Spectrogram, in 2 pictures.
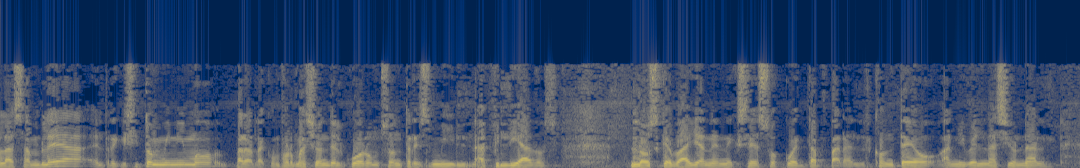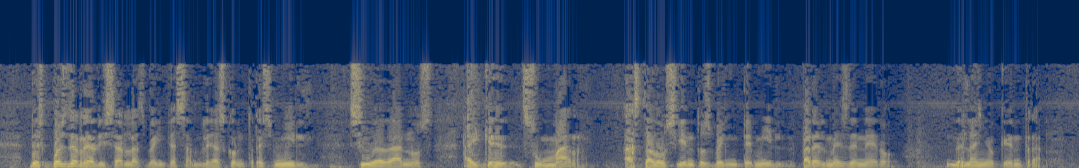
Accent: Mexico; como trabajadores, como mexicanos, tenemos derecho, como ciudadanos, nuestro derecho a organizarnos

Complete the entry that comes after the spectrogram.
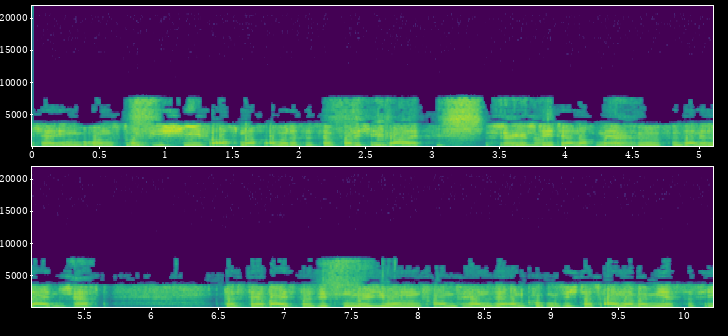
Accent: Germany; Sicherlich haben wir als Deutsche alle ein schweres Erbe zu tragen.

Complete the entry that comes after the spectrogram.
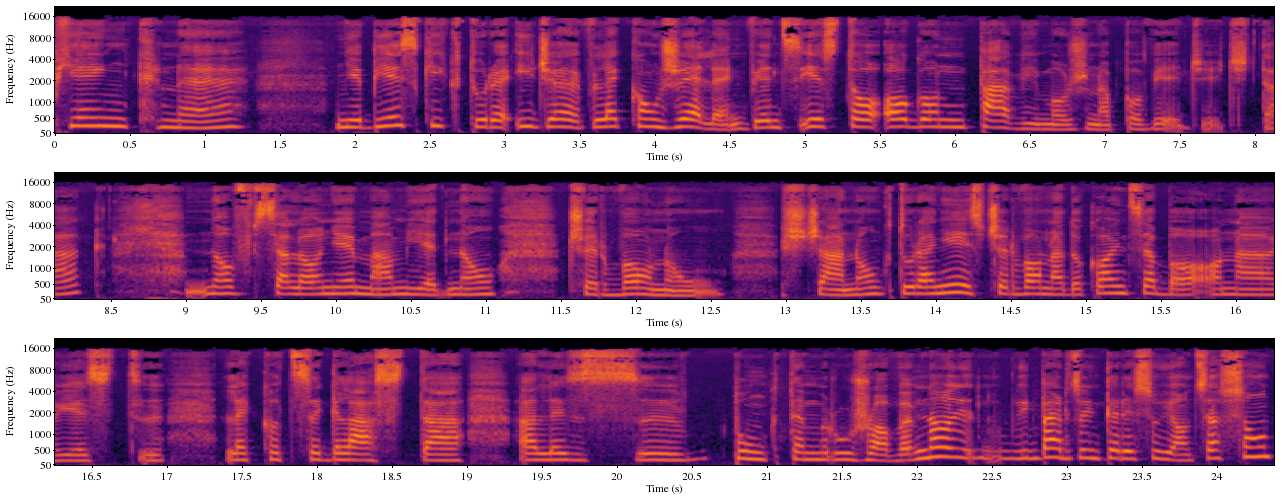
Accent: Florence, Tuscany, Italy; Ja się wychowywałam w domu przede wszystkim florenckim.

